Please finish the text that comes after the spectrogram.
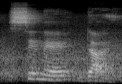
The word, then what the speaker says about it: sine die: The next word is sine die. Spelling is S-I-N-E-D-I-E. Pronunciation is sine die. It is a Latin word.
